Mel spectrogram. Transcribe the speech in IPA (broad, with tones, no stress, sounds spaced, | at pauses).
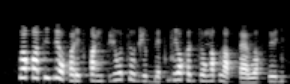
u˦ q o˦ t͡s i˦ ɡ e˦˨ o̯ χ ø˨ ɾ i˨ t͡s q e˨ ŋ i˨ k ʒ u˦ o̯ t͡s u˦˨ d ʒ ɯ˨ ɡ d e˨ t͡s d͡z i˦ o̯ χ i˦ ɡ t͡s o˦ ŋ u˦ q ð o˨ q θ æ˨ β ɯ˨ χ k y˦ d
